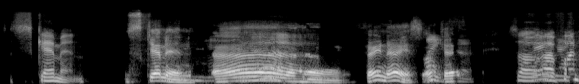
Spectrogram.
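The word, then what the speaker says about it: つけ麺: So a lot of people pronounce it Sukumen, but it's actually pronounced Skemen.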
